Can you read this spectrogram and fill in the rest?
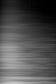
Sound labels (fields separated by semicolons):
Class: cupboard; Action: closing; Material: wooden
